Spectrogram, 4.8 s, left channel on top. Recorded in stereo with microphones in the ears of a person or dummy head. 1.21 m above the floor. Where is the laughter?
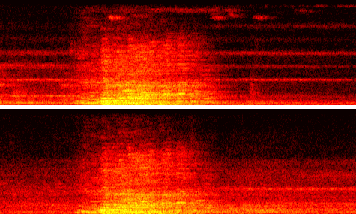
15° left (ahead or behind), 1.1 m; by 2.9 s 70° right (ahead or behind), 1.9 m.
